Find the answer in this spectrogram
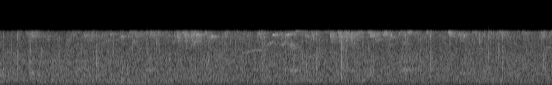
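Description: Birds chirping: short, scattered calls over a steady background hiss.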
